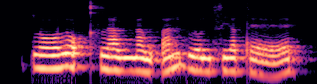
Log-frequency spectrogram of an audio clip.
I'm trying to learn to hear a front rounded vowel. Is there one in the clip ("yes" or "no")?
no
